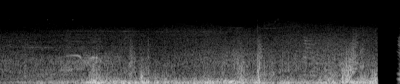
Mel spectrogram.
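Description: Wind buffeting a GoPro's microphone on a moving bicycle: a steady low rumble. The sound cuts out for a moment near the end.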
